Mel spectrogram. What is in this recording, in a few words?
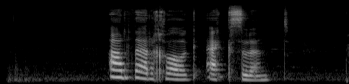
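"ardderchog" excellent, Welsh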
